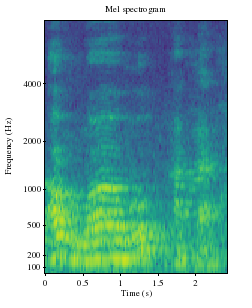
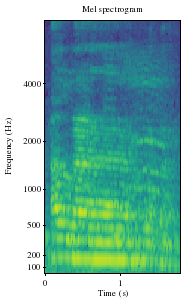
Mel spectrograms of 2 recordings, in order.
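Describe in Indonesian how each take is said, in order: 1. Huruf l di Allah itu tebal. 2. Huruf l di Allah itu tipis. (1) "dibacanya tebal, tafhim" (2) "Jangan ... jelas jelas uh, keliru"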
